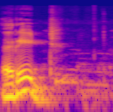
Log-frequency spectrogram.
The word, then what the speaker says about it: read: EA এর উচ্চারণটা কিন্তু দীর্ঘ ইকার হয়। যদি ই এবং এ পাশাপাশি থাকে তাহলে উচ্চারণটা হবে দীর্ঘ ইকার।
